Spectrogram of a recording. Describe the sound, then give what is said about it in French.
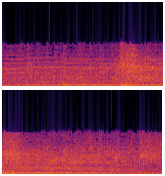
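Engines of World War I biplanes in flight, including a Nieuport fighter, form a steady, rough, buzzing drone throughout that swells briefly a few times. “décolle sur un Newport et tâche d'accrocher un aviatique”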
